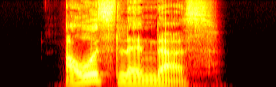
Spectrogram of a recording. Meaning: genitive singular of Ausländer
- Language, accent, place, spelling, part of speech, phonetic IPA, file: German, Germany, Berlin, Ausländers, noun, [ˈaʊ̯sˌlɛndɐs], De-Ausländers.ogg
